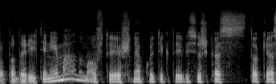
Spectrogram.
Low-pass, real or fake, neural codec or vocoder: 14.4 kHz; real; none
